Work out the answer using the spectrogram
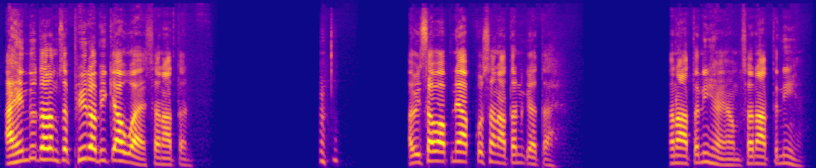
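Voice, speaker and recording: A man's voice: high voice, animated, measured pace, long pauses, a bit bright, no echo, studio quality. A male teacher gives a history lecture. He keeps asking the class questions, answers them himself, and checks in with "theek hai" all the time.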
